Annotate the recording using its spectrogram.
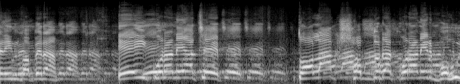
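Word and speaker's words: طلاق: চিন্তার কোন কারণ নেই অনেকে ভয় উচ্চারণ করে না তালা কি বলে কি বলে বাবা তালাক শব্দটা তালাক নয়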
